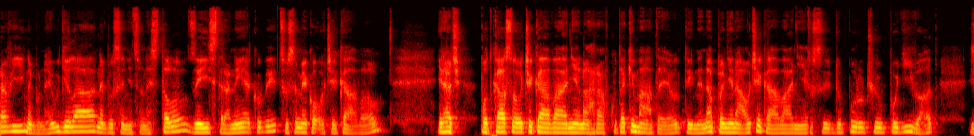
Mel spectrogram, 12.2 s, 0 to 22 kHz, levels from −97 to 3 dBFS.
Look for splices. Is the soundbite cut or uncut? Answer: cut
